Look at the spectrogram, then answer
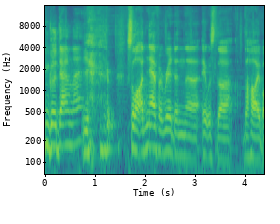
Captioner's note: laughing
